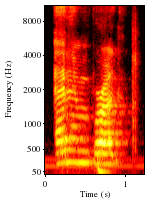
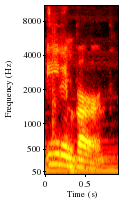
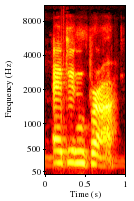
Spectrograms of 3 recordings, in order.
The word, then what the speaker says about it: Edinburgh: My husband was calling it Edenberg. But it's brah and bra like b r a bra.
